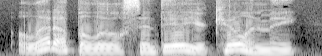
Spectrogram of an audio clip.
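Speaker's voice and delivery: plain reading voice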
